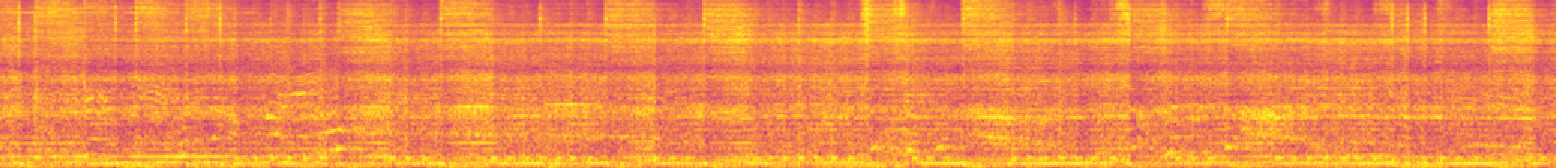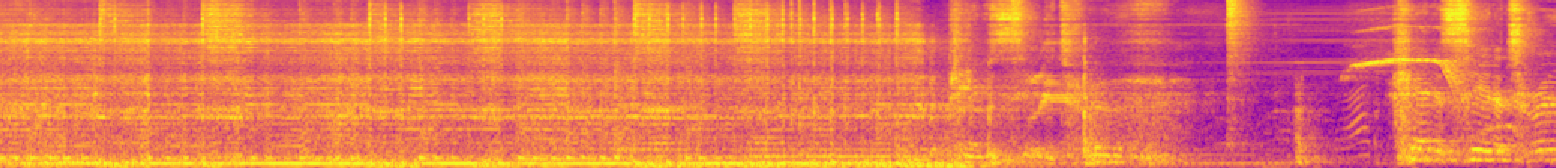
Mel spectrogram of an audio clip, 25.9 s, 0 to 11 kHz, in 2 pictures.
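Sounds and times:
heavy metal band playing: 0:00.0 - 0:23.4.

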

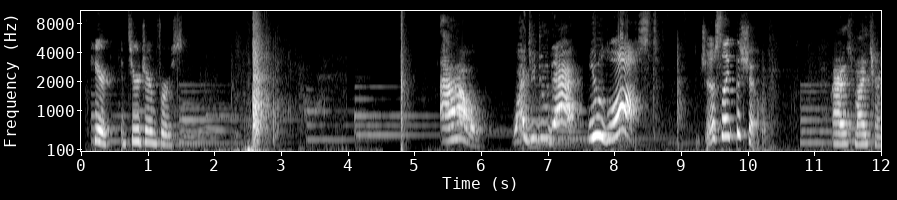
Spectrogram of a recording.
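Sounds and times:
background music long notes: 0:00.1 - 0:12.0
paper tile slammed down: 0:02.4 - 0:03.2, 0:04.8 - 0:05.0.

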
